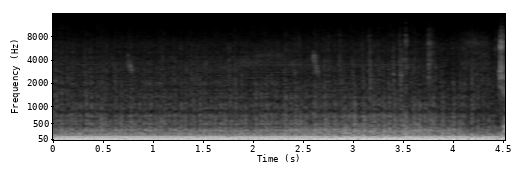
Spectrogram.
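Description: A BMW E34 engine burbles at idle with a deep, steady, loud low rumble and faint clatter, heard close up without any talking.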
